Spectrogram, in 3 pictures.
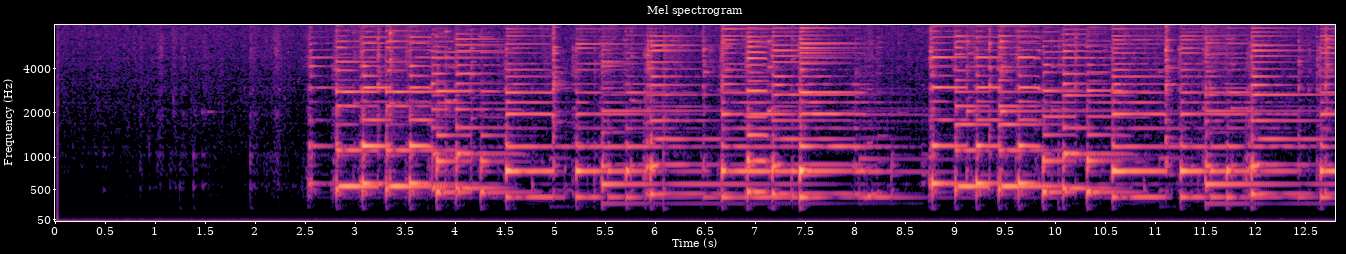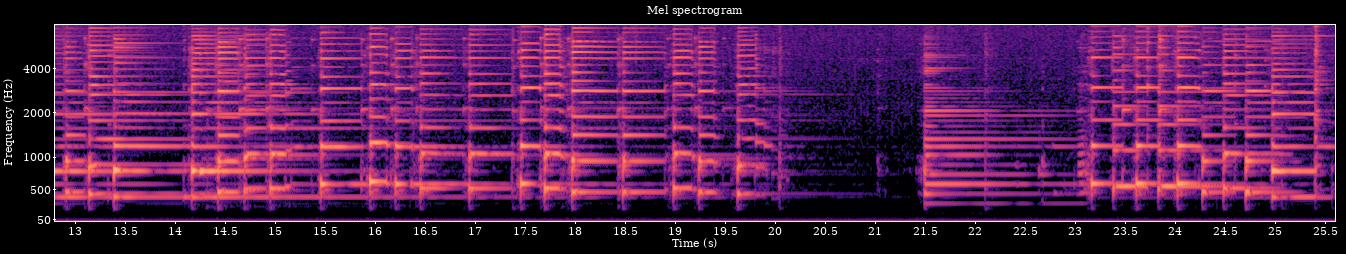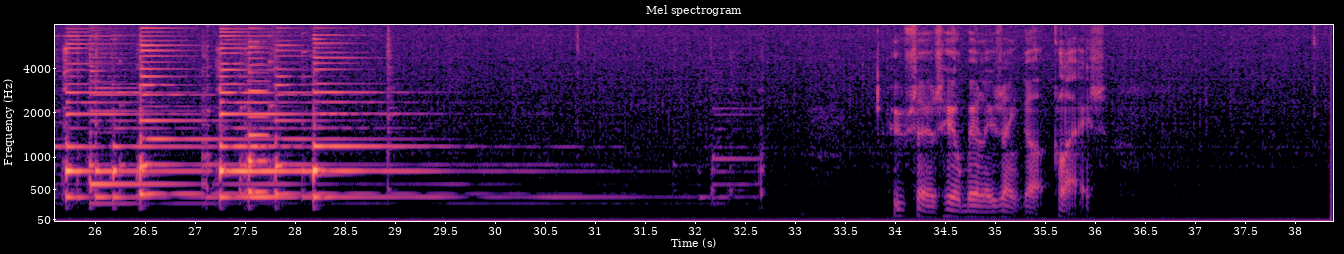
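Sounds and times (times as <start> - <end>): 
banjo playing classical music: 2.5 - 20.5, 21.4 - 31.3.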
